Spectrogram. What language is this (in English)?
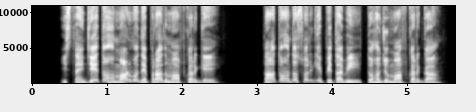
Kangri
